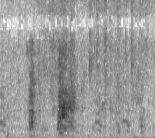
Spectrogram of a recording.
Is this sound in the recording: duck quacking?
yes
